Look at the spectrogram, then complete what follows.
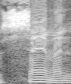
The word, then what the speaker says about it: salmon: So Or some salmon. That is the actual pronunciation. Noel. There's no L in it. Oh, well. So I mean, there is an L, but you don't pronounce it.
